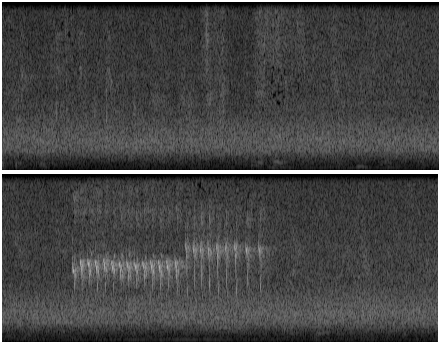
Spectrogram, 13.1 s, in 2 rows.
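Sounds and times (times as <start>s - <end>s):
steady background noise: 0.0s - 13.0s
songbird trilling: 7.4s - 10.6s.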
